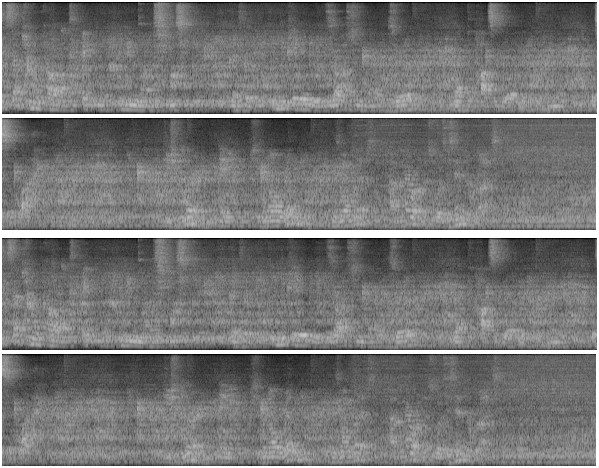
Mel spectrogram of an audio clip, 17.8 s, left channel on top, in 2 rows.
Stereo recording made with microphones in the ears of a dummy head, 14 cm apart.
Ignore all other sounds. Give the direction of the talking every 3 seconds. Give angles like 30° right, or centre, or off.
60° left, 60° left, 60° left, 30° left, centre, 40° left.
